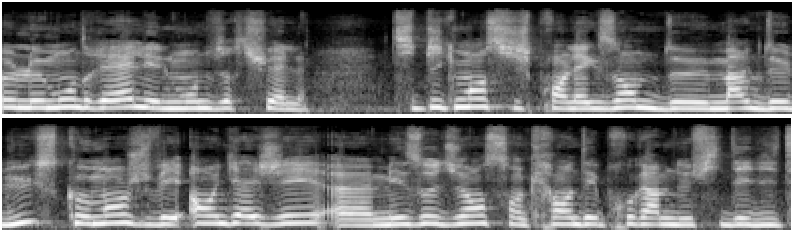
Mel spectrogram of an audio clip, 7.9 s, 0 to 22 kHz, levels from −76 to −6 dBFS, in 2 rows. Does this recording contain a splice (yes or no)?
no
